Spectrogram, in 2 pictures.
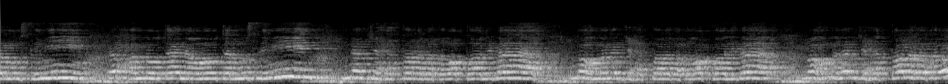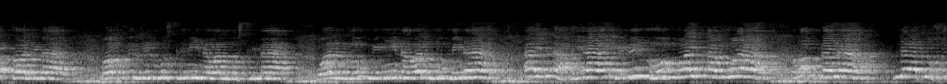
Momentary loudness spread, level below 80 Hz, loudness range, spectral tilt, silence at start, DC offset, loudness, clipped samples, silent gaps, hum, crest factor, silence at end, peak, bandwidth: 5 LU; -48 dBFS; 3 LU; -9 dB/octave; 0 s; under 0.1%; -14 LUFS; under 0.1%; none; none; 12 dB; 0 s; -2 dBFS; 7 kHz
